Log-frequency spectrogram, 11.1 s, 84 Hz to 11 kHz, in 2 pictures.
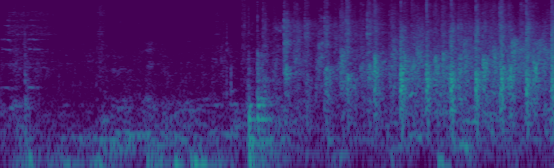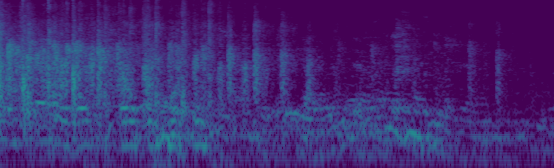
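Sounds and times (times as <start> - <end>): audience applauding: 2.6 - 10.8.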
